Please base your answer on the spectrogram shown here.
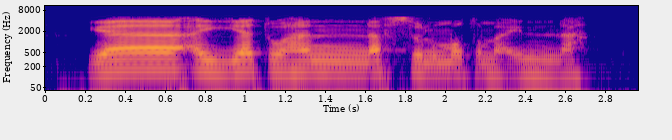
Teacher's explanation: مد منفصل بمد أربع حركات أو خمس عند رواية حفص عن عاصم.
